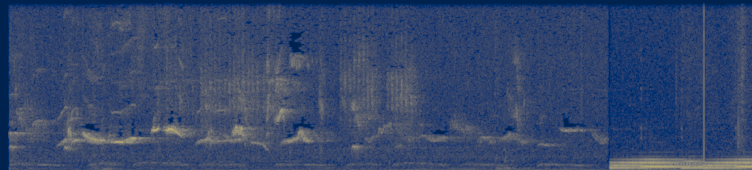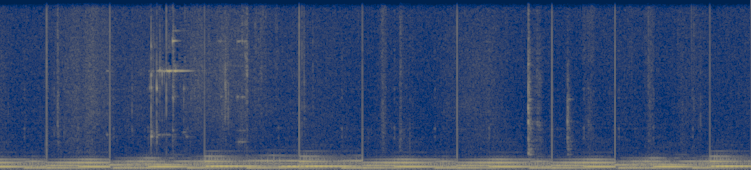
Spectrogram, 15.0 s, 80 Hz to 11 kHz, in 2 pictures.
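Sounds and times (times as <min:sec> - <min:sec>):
small birds chirping: 0:00.1 - 0:06.1
music with chime-like notes: 0:06.1 - 0:12.8.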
